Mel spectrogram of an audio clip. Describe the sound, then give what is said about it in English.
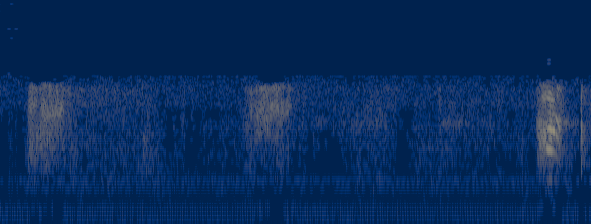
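Cheerleaders chant in three short, shouted bursts before the kickoff at a night football game between the Panthers and the Linville Sully Hawks, spaced a couple of seconds apart, the last one loudest, over a steady low hum with no one talking. “There's the cheerleaders calling up for the kickoff.”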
